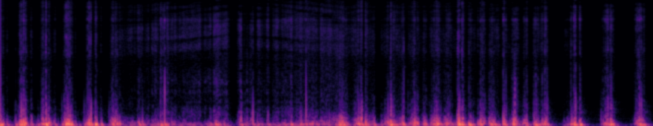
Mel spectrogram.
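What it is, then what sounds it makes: Wooden block, scratched and tapped. A solid, light-colored wooden block is scratched and tapped on its top surface with the metal prong tip of a pink-handled tool. Quick, dull taps and scraping strokes come in an uneven run with a deep, low-heavy thud. Each sound dies away almost at once, with a stretch of softer continuous scratching in the middle.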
